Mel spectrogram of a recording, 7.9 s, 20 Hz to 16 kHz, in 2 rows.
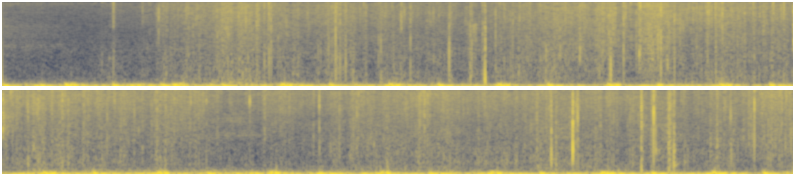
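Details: Pre-recorded normal adult heartbeat played as an ASMR sleep trigger, recorded with a 3Dio binaural microphone: steady, soft low thumps, fairly quick, under a low background hum.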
